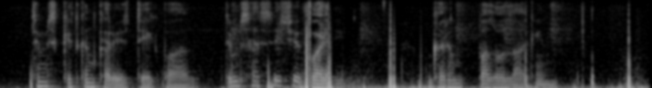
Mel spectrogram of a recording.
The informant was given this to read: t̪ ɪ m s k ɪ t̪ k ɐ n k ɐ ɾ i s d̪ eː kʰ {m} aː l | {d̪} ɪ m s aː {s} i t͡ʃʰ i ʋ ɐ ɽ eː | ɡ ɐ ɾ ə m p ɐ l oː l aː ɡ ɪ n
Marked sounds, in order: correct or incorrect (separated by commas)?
incorrect, incorrect, correct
